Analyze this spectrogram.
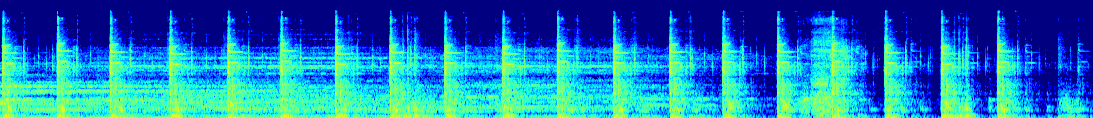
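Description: A heavy tool strikes metal again and again, each blow ringing.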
